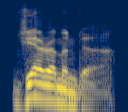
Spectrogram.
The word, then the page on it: jerrymander: British English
